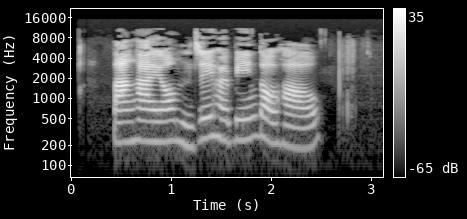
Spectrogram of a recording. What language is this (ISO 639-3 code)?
yue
